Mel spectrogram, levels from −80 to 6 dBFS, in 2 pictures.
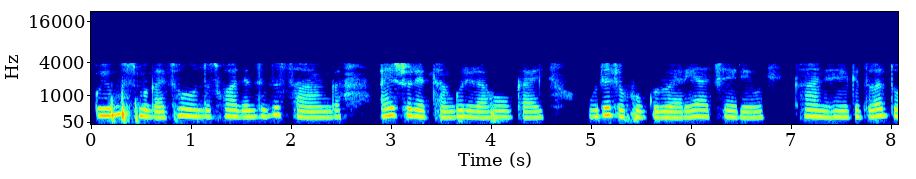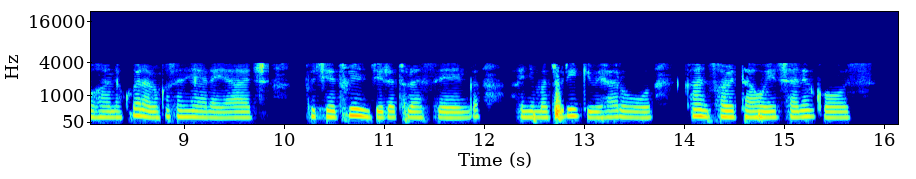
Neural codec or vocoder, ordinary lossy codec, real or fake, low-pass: none; AAC, 16 kbps; real; 7.2 kHz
